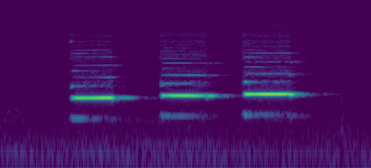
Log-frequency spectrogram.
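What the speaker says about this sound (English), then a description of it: "So the G sharp played is" A tin whistle sounds a single G sharp note three times, each held about half a second with short silent gaps between, clear and close with no talk.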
